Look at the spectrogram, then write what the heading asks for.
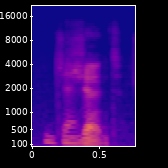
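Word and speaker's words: djent: From old school thrash to modern the gent. The D is silent. I just remembered that. Gent.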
